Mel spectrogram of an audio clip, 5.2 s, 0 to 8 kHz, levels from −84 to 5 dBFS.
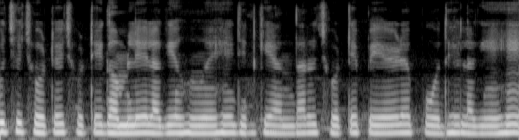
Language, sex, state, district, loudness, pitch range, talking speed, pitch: Hindi, female, Odisha, Nuapada, -14 LUFS, 165-175 Hz, 160 wpm, 170 Hz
